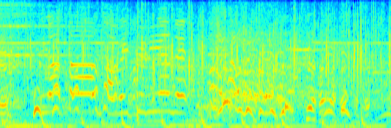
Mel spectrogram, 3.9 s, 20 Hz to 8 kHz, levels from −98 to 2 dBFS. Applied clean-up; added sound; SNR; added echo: none; none; none; none.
